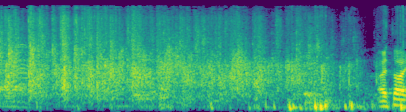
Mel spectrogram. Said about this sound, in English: A little round of applause for that.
